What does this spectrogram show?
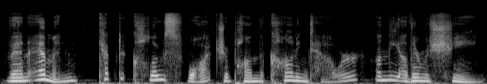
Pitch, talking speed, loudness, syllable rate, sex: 150 Hz, 170 wpm, -20 LUFS, 4.9 syllables/s, male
